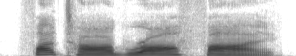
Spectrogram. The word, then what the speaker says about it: photography: But if you change it to photography, the stress shifts to the second syllable, photography.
